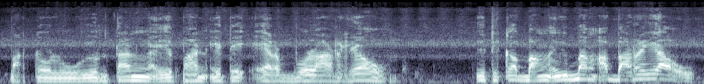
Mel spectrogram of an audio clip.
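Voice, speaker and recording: An actor playing a stubborn village uncle who prefers the folk healer, in a radio drama. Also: male voice, mid-range voice, normal speed, a bit bright, close to an everyday voice. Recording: radio drama with faint noise.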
